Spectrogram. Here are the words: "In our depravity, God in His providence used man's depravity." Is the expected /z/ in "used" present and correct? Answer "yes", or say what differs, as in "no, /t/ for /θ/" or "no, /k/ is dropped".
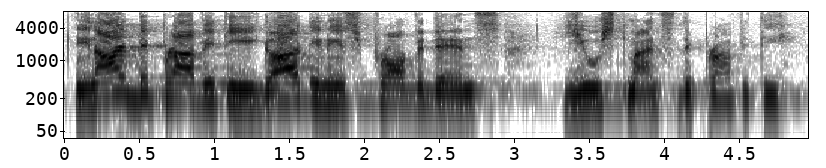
no, /s/ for /z/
